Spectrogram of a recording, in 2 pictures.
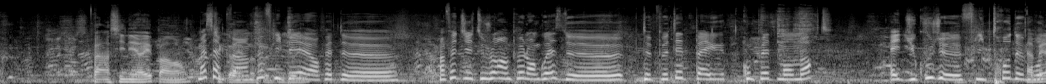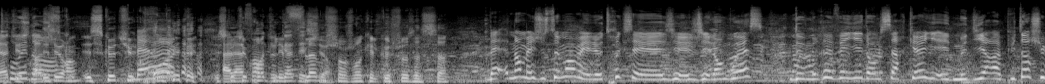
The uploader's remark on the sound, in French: Cet épisode enregistré au Pisse Mémé à La Roche Bernard en Bretagne. Dans ce très chouette café atelier associatif.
